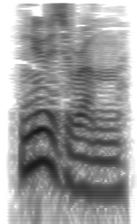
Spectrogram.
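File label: "newsroom", English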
